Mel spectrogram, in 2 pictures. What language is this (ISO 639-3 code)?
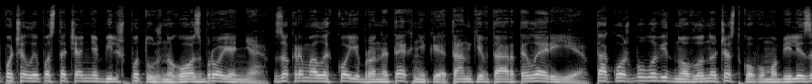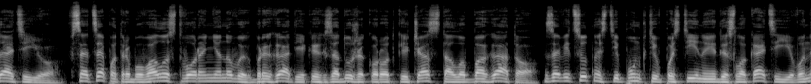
ukr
